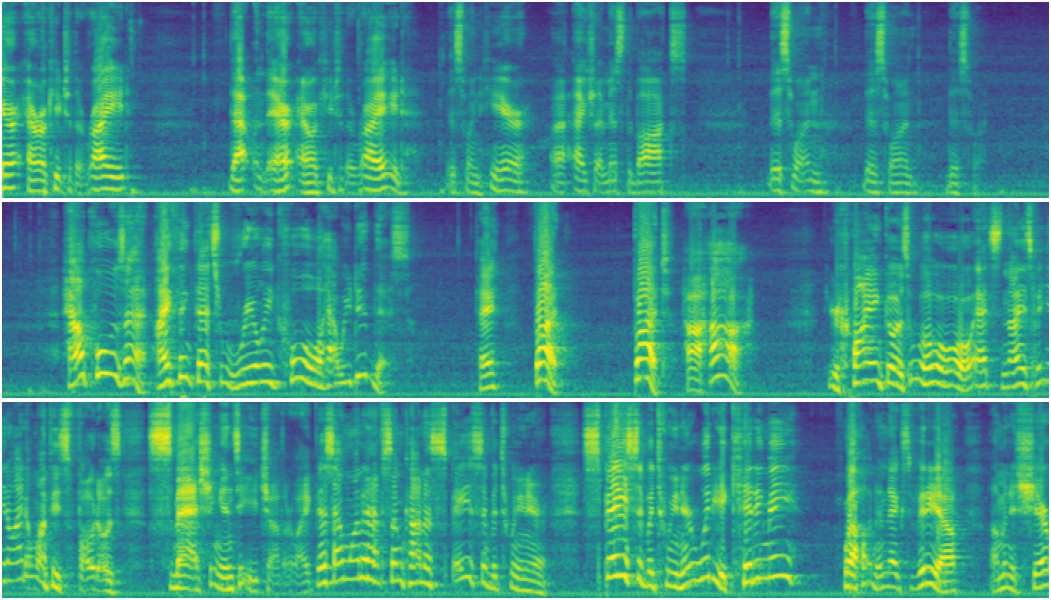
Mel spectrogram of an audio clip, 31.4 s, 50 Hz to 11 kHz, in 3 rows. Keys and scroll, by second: 0.3 Right, 1.2 Right, 3.2 Right, 3.5 Right, 5.7 super+z.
